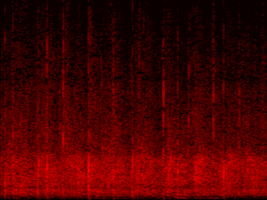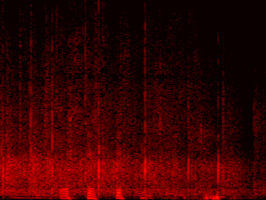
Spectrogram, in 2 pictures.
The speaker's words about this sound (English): Let's give him a round of applause and a thank you.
